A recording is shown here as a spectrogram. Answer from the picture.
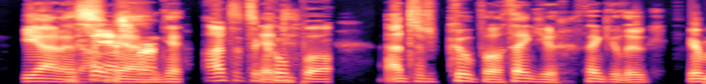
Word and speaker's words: Antetokounmpo: Antetokounmpo. Giannis. Yeah. Okay. Antetokounmpo.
